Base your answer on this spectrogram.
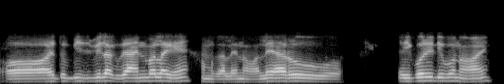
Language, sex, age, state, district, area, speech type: Assamese, male, 18-30, Assam, Barpeta, rural, conversation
